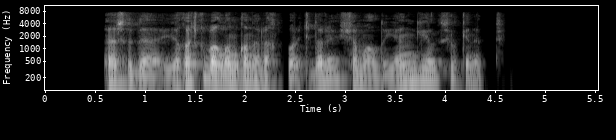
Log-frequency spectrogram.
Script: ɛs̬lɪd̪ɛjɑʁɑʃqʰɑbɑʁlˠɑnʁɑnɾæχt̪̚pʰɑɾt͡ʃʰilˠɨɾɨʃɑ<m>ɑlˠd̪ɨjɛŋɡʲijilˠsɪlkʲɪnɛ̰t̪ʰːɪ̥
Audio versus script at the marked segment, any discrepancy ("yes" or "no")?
no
